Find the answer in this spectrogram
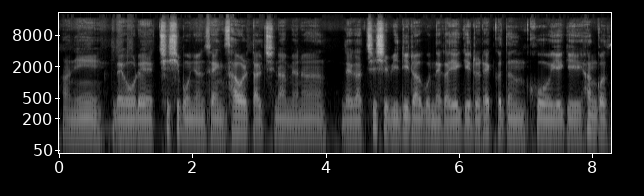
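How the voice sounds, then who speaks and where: A man's voice: low voice, little pitch movement, unhurried, hardly any pauses, darkish tone. A man in his fifties talking casually and bluntly to an AI assistant, scolding it for mistakes. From South Korea. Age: 50s. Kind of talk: casual spoken chat.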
